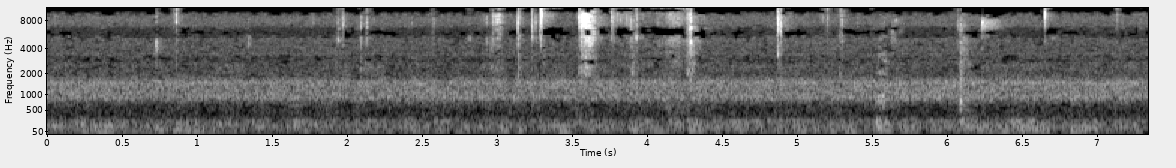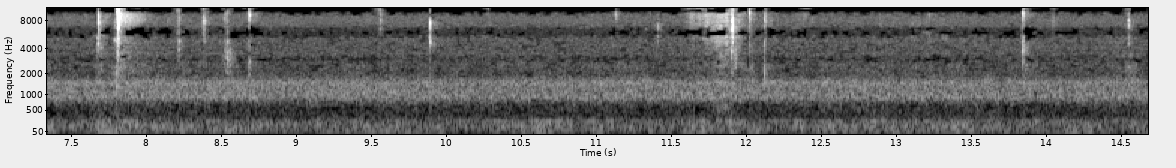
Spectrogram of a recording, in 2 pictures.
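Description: Ice cubes clink and crack against a metal grid.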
